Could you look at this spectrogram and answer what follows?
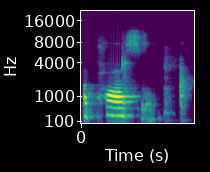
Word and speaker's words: apostle: The letter T would be something quite similar, okay? But just don't pronounce it. Let's say apostle.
